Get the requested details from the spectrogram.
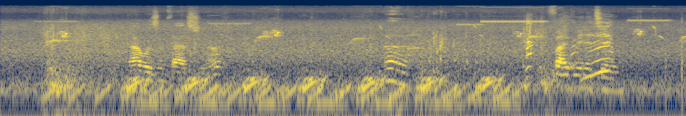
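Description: Water splashes and burbles.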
